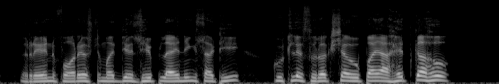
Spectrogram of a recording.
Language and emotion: Marathi, fearful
